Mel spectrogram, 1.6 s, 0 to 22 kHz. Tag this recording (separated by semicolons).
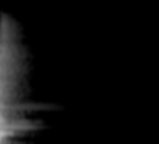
13x3; audix; d6; drum; fuzzy; multi; sample; snare; tama; velocity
